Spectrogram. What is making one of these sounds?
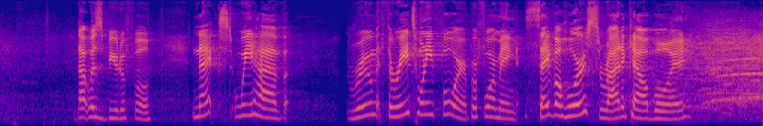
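A woman announces through a loudspeaker in a large echoing hall.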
